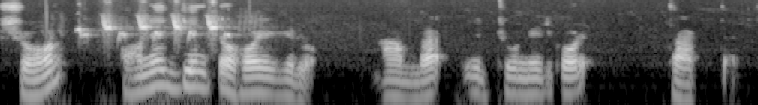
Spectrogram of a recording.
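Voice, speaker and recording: A voice actor playing a scheming male crow thief who talks in a low, conspiratorial way. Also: animated, measured pace, dull audio. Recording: noisy recording.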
